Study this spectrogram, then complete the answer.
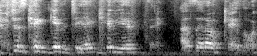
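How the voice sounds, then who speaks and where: Over noticeable background noise, a woman with an American accent talks fairly quickly in a fairly high pitch with ordinary pitch variation. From Oklahoma. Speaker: lifestyle vlogger. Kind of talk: live stream chat. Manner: animated.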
